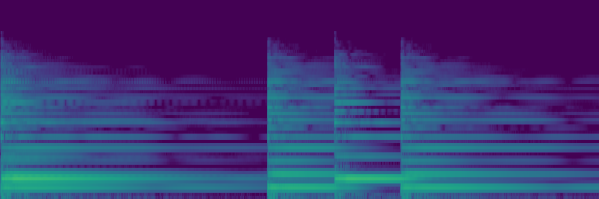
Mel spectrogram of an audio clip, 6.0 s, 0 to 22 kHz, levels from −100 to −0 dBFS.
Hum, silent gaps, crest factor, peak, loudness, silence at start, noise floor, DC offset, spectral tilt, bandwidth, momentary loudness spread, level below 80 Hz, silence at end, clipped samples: none; none; 14 dB; -26 dBFS; -40 LUFS; 0 s; -62 dBFS; under 0.1%; -5.5 dB/octave; 8 kHz; 22 LU; -70 dBFS; 0 s; under 0.1%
